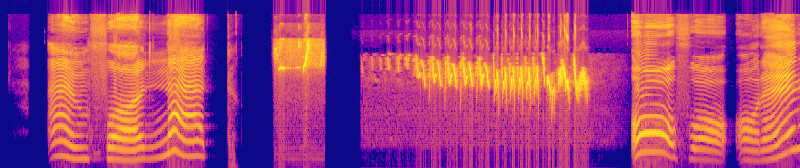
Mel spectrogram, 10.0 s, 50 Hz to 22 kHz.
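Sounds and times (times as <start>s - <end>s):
bird chattering chirps: 3.4s - 7.6s.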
